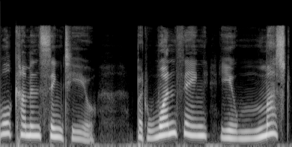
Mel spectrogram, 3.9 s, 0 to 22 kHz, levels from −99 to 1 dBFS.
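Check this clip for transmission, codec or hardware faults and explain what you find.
Nothing in the speech signal points to a transmission, codec or hardware problem, as the audio stays continuous and stable with no audible disruption anywhere.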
